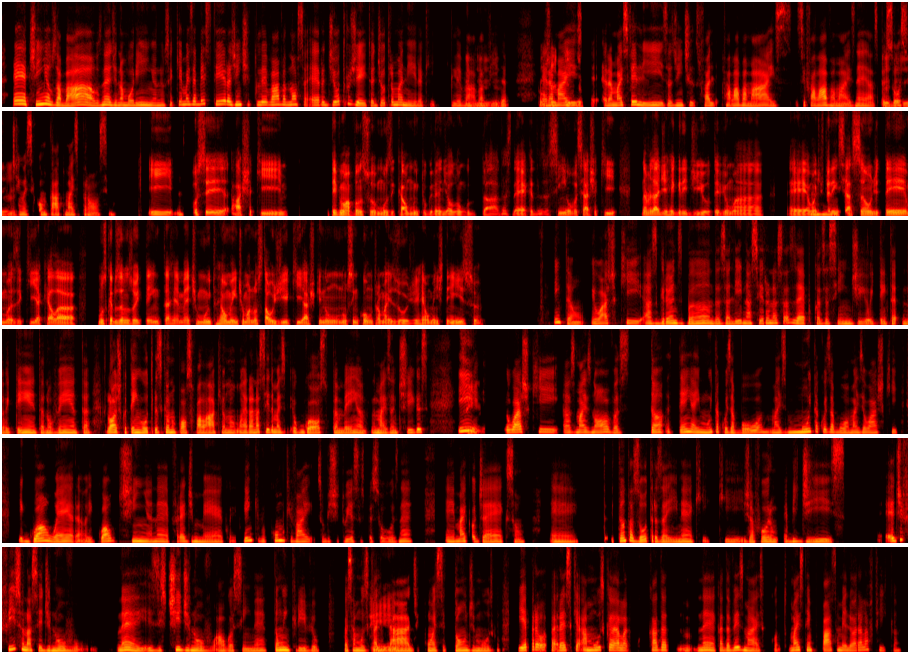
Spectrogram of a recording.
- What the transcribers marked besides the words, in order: other noise
- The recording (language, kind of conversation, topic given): Portuguese, podcast, Qual música antiga sempre te faz voltar no tempo?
